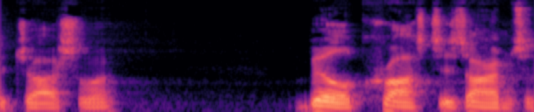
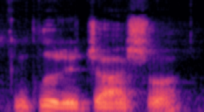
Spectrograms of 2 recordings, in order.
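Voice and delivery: ordinary delivery

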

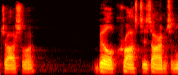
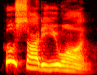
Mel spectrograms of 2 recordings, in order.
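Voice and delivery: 1 indignant challenge; 5 semitones higher, 5 dB louder than usual. A narrator's reading. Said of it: "made Bill scowl".

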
